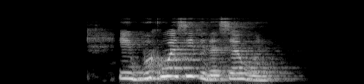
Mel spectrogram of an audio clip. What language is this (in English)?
Kabyle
